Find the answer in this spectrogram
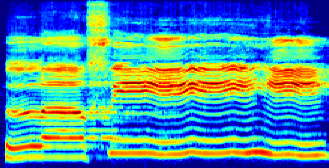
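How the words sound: The pitch goes up.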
